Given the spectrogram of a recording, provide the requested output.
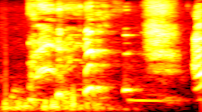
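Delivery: collapse into silent giggles; airy high laugh. Real, not acted. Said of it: "why I'm laughing".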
